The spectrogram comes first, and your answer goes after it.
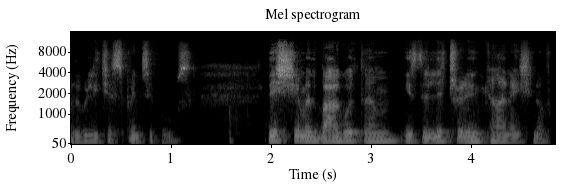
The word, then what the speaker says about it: Bhagavatam: Bhagavatam actually is, the word Bhagavatam is 4 syllables.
